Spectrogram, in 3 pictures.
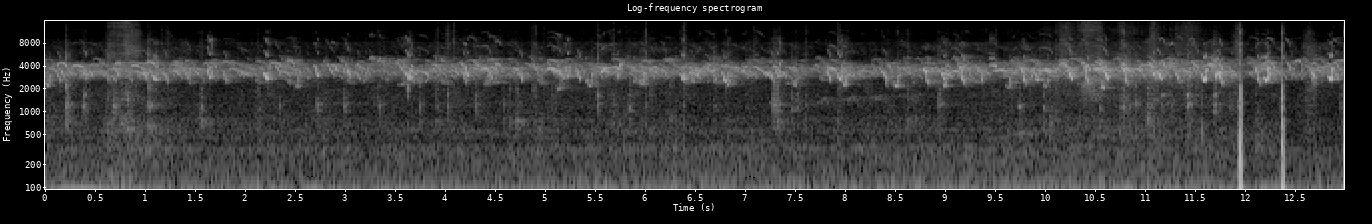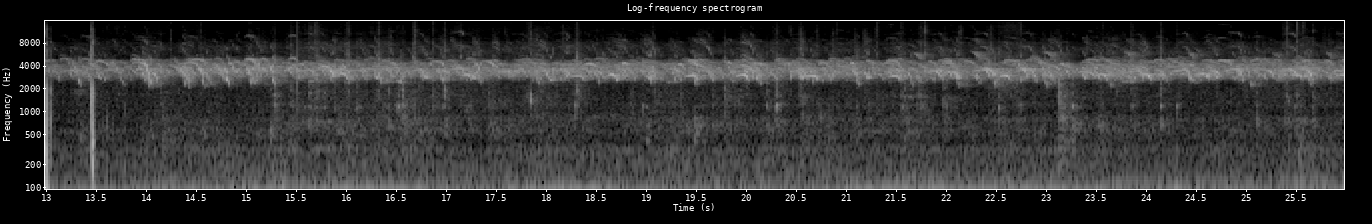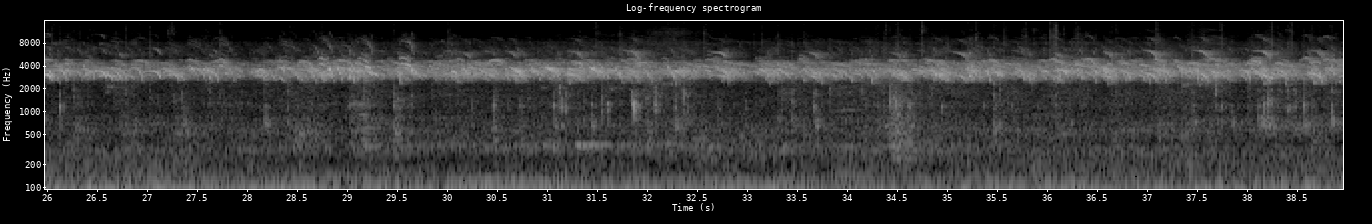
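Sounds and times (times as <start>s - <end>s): baby chicks peeping: 0.0s - 38.9s
sharp clicks: 11.2s - 13.6s.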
